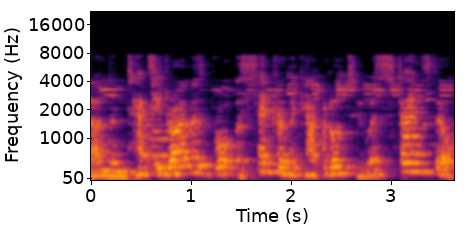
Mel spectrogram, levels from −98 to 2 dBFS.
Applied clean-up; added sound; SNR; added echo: classical method WPE with log-MMSE.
